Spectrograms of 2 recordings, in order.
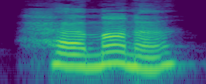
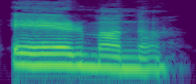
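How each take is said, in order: First: The word begins with an audible h sound. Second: The word begins with no h sound. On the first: The speaker calls it wrong. "so this is not hermana" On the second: The speaker calls it right. "we don't pronounce the H in Spanish, ... it's hermana"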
